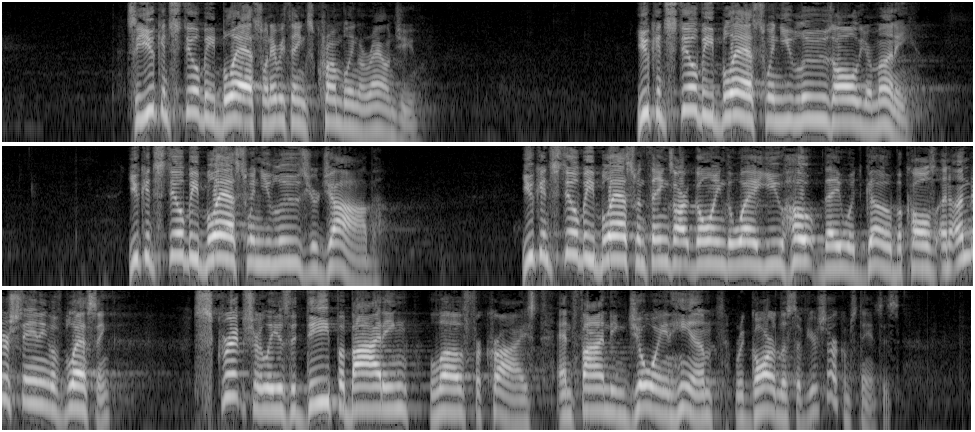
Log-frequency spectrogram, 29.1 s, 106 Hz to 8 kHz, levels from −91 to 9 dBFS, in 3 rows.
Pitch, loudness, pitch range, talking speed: 205 Hz, -16 LUFS, 180-225 Hz, 145 wpm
